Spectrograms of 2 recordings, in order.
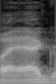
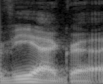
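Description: First: "Viagra" with first syllable rhyming with "eye"; VYE-agra pronunciation. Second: "Viagra" with first syllable rhyming with "see"; VEE-agra pronunciation. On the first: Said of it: "I still can't even say". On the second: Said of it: "no idea how you say that". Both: Shown as a demonstration.

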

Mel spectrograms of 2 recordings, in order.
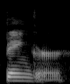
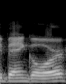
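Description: First: "Bangor" with weak final syllable, like BANG-er; "Bangor" ending in a reduced -er; tentative pronunciation of Bangor. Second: "Bangor" with full final vowel, BANG-gore; "Bangor" with a clear -gor, not -ger; local pronunciation of Bangor. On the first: Real, not acted. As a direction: say "Bangor" to rhyme with hanger. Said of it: "Is that how you say it?". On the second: Shown as a demonstration. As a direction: say "Bangor" ending like the word gore. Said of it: "most people around here say Bangor".

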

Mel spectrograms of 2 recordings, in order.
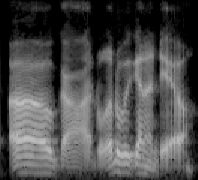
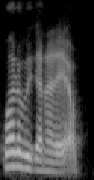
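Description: First: Dropped much lower, hammed-up dread; mock panic. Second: Said in the usual way. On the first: Host retelling lost plane seats, mock despairing, low. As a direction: groan it out low like doom is coming. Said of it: "And we're like". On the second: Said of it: "So we're like".

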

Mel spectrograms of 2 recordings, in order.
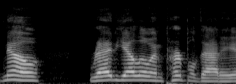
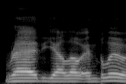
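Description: First: Higher, louder mock child correction; imitating insistent son. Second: Said in the usual way. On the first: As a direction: play a small boy correcting Dad, easing off at the end. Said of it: "And he was like".

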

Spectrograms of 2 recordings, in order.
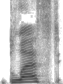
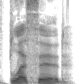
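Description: First: "Blessed" as "blest"; short "Blessed", ending in a T; one syllable. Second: "blessed" as "bless-ed"; low "blessed" in two syllables. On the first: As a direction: say "Blessed" with a silent second E. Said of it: "Blessed is something that happened". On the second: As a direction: say "blessed" with its ending sounded. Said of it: "is it blessed or blessed?". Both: Shown as a demonstration.

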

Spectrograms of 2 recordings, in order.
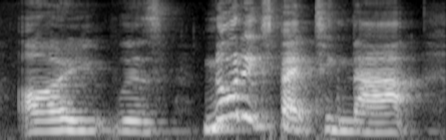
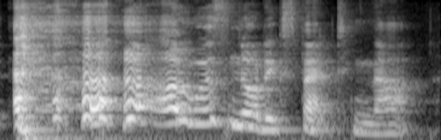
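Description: First: Said in the usual way. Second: Laughing through the words; cracking up mid-sentence. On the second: Real, not acted. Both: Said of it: "I think I've broken him".

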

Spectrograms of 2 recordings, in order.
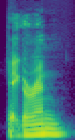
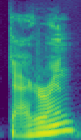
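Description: First: "Gagarin" with a long a, as in "gate"; alternative pronunciation. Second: "Gagarin" with a short flat a, as in "gag"; unsure pronunciation. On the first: Podcaster unsure of the cosmonaut's surname, trying an alternative pronunciation. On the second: Podcaster trying out the cosmonaut's surname, unsure pronunciation. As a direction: say "Gagarin" as GAG-er-in, slightly raised. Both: Shown as a demonstration. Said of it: "Not sure how you pronounce it".

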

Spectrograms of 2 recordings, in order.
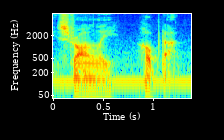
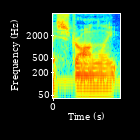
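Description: First: Strongly hope not, dropped to a soft slow whisper. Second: Said in the usual way. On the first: Real, not acted. Official answering the interviewer about next year, in a whisper. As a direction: let the words sink into a whisper of hope. Repeated hope, voice fading away.

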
